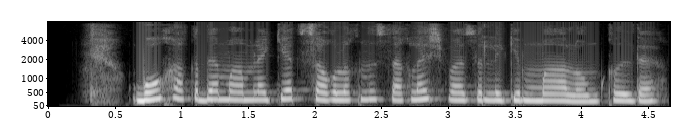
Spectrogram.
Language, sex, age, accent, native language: Uzbek, female, 18-24, Surxondaryo, Uzbek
